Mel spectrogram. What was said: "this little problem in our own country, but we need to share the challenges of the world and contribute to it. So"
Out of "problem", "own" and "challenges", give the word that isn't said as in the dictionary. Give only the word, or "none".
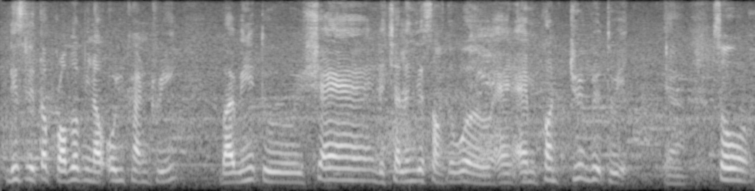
challenges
